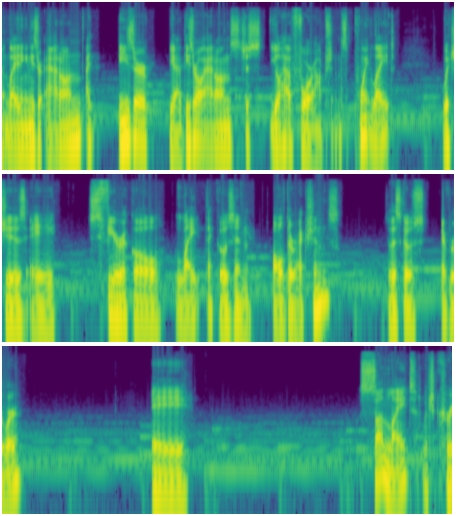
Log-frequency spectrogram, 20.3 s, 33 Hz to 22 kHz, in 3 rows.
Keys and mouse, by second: 6.2 shift+middle click, 7.3 g, 7.7 click, 9.2 click, 10.3-11.3 drag, 12.6-13.8 middle drag, 14.0 middle drag, 14.7 middle click, 16.3 shift+a, 19.7 r.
